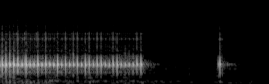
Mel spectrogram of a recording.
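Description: A telephone rings on an outgoing call dialed to an office, a rapid, trilling bell for about a second and a half, then falls silent before a single short blip of sound. It is clear, with no talking.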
